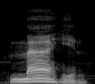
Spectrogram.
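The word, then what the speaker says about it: ماهر: If the letter before the vowel alif is a light letter, the alif will also be light. For example we say the word mahir, the meem is a light letter so the alif will be light. It makes an aaa sound.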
